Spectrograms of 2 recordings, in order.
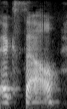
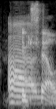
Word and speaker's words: ECCEL: and emotions lab and we do pronounce it excel excel there we go yep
